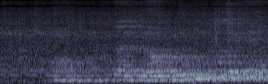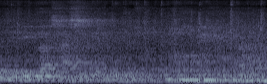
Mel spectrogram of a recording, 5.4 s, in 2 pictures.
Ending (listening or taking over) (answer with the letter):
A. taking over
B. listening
A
